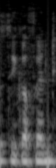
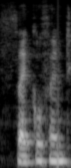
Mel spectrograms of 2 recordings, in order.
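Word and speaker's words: sycophant: ठीक है, इसके प्रोनाउंसिएशन में अलग अलग तरह का होता है, कोई सिकोफेंट कहता है, कोई साइकोफेंट कहता है, अलग अलग वर्ड इसके लिए यूज़ किए जाते हैं।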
